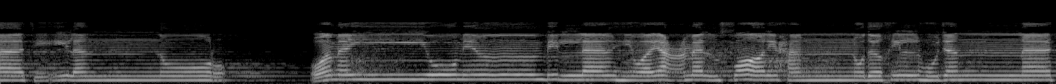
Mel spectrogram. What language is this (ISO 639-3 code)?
ara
